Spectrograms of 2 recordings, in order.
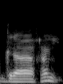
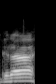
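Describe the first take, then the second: First: The word ends with an audible m sound. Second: The word ends in a plain vowel, no nasal. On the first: The speaker calls it right. "ऊपर जो बिंदी लगी हुई है मैं की आवाज आएगी" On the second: The speaker calls it wrong. "ग्राह है नहीं"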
